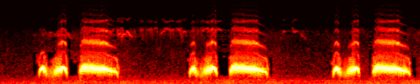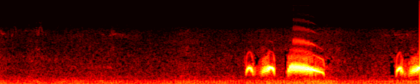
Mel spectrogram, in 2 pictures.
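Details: Spotted dove trapping lure call, three quick phrases of two short coos and a long falling coo, a pause of about three seconds, then two more phrases.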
